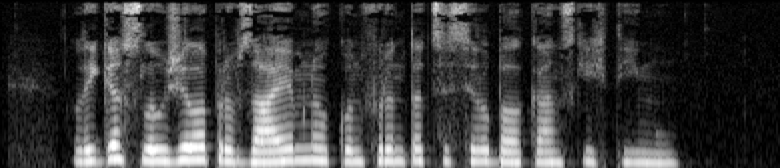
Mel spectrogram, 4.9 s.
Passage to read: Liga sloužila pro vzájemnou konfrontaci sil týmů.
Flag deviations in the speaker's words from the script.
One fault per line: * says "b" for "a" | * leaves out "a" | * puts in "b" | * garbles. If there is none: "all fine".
* puts in "balkánských"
